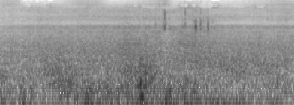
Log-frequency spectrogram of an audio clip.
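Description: A paddle splashes through the water.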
